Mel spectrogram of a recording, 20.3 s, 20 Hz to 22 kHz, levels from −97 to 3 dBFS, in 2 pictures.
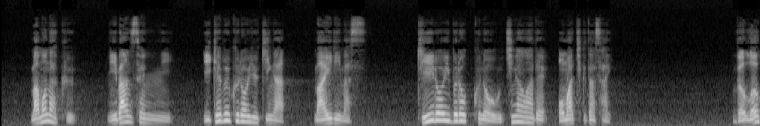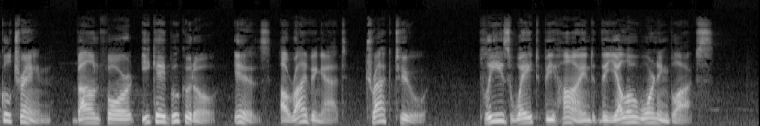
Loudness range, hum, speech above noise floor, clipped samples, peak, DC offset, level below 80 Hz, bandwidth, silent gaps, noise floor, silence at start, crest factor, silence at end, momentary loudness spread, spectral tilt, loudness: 5 LU; none; 37 dB; under 0.1%; -4 dBFS; under 0.1%; -64 dBFS; 12.5 kHz; none; -60 dBFS; 0.4 s; 20 dB; 0.65 s; 14 LU; -6 dB/octave; -24 LUFS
